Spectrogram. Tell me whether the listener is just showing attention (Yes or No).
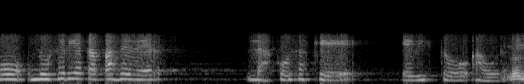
No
